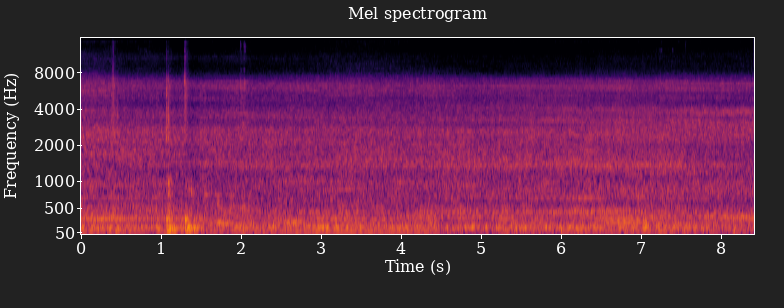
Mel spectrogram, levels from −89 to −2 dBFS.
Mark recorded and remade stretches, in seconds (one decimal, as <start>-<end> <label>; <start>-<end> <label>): 0.0-5.3 recorded; 5.3-7.2 remade; 7.2-8.4 recorded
